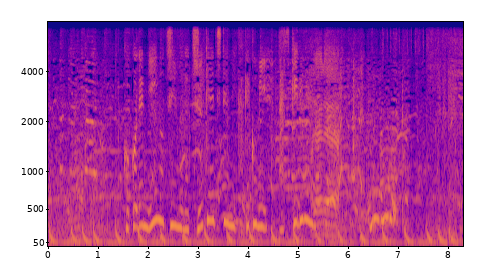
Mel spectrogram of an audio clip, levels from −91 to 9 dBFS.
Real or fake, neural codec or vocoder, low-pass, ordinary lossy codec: real; none; 7.2 kHz; none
